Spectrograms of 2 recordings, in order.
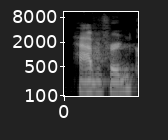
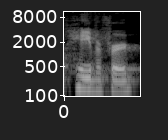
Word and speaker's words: Haverford: I remember even when we first made Nationals, and to be fair, he did mispronounce Haverford, called it Haverford, but I'll forgive him for that.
